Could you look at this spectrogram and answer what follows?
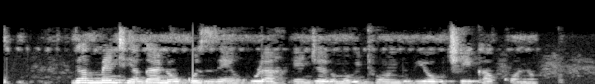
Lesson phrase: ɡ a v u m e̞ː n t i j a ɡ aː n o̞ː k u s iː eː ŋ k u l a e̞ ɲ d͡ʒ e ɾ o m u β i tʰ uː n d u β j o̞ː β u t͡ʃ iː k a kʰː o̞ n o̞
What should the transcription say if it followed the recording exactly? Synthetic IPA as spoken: ɡ a v u m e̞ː n t i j a ɡ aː n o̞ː k u z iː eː ŋ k u l a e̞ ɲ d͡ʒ e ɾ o m u β i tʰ uː n d u β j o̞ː β u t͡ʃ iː k a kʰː o̞ n o̞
